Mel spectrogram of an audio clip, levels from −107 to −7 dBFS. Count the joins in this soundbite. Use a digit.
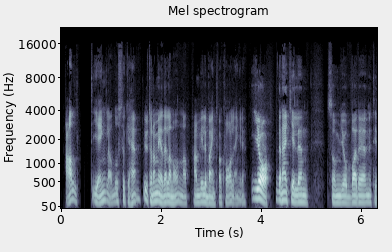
2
